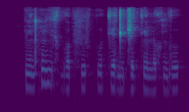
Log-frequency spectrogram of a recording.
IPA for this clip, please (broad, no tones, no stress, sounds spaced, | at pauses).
p ĩ d kʷ ĩ ɡ ĩ x ɡʷ a p f i f kʷ e kʲ ɐ d ɐ̃ ʈ͡ʂ i kʲ ɐ̃ n o x ŋ ɡ u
